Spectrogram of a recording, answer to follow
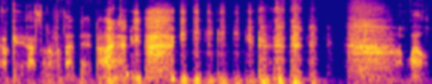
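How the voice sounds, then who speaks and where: A young man whispers close and soft, his breathy voice very bright and crisp. He rambles playfully from one thing to the next and fills his talk with "like." It is a loose, chatty ASMR session. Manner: rambling, playful, says "like" a lot. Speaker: ASMR creator.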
